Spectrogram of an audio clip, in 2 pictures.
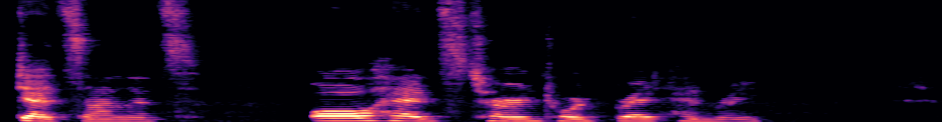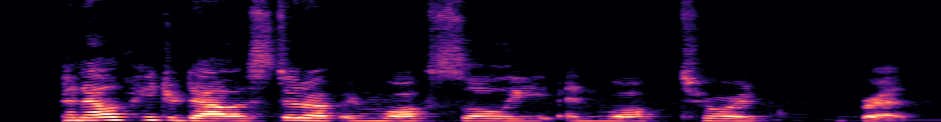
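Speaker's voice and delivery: usual speaking voice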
